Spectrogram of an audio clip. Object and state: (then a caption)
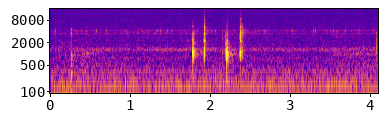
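Plastic game controller buttons. A thumb clicks the D-pad and fingertips press the face buttons on a hand-sized, hollow grey plastic SNES game controller. Six short, sharp plastic clicks come at irregular intervals, with four bunched closely near the middle. They are quiet and bright, centred around 1 kHz, and die away instantly over a faint steady background hiss.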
